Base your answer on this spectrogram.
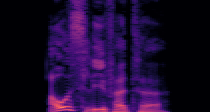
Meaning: inflection of ausliefern: 1. first/third-person singular dependent preterite 2. first/third-person singular dependent subjunctive II
- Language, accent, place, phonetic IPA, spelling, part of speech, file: German, Germany, Berlin, [ˈaʊ̯sˌliːfɐtə], auslieferte, verb, De-auslieferte.ogg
